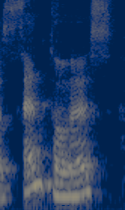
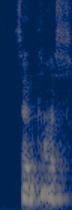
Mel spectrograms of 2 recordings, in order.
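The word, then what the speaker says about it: CentOS: کلاود لینوکس او اس و سانتوس یا سنت او اس، هر دوتا تلفظ رو من شنیدم، سنت به معنی کامیونیتی انترپرایز هست، او اس هم معنی اپراتینگ سیستم، ولی خب سنتوس سنتوس خونده میشه.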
